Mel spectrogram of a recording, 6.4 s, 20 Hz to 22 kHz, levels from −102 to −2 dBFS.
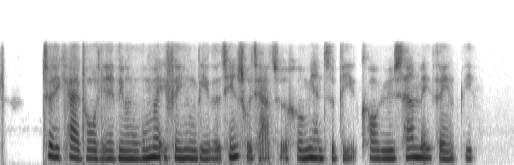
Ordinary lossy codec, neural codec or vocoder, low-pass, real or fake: Opus, 24 kbps; codec, 16 kHz in and 24 kHz out, 0.8 kbps, FocalCodec, streaming, 65536 codes; 7.2 kHz; fake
